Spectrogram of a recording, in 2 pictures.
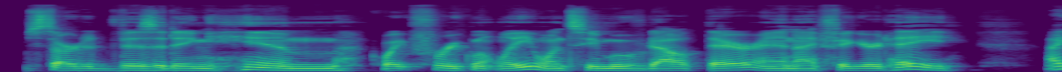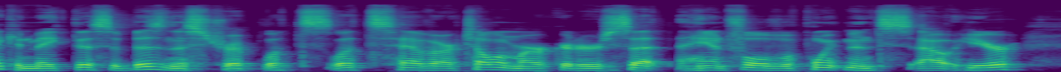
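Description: A man with an American accent speaks at a moderate pace, with hardly any pauses, at a medium pitch with fairly even intonation. He has an unremarkable speaking voice. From Joliet, Illinois, US. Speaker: health benefits insurance agent. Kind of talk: casual interview.

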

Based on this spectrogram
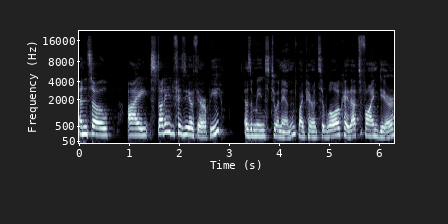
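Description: The recording is very clean, with a silent background. A woman with an Australian accent speaks with ordinary pitch variation. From Australia, Sydney. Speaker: physiotherapist and coach. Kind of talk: podcast interview.

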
